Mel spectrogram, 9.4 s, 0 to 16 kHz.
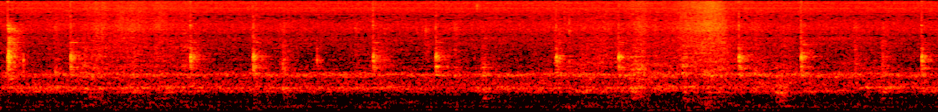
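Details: Hermle weight-driven grandfather clock movement on a homemade test stand (Ford F350 rotor-disc base, 2x4 post), just levelled, pendulum fitted: soft, light, even ticks with no skips or stalls; normal ticking, running in beat.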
